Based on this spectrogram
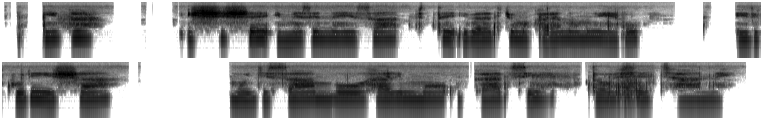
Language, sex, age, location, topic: Kinyarwanda, female, 18-24, Huye, agriculture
